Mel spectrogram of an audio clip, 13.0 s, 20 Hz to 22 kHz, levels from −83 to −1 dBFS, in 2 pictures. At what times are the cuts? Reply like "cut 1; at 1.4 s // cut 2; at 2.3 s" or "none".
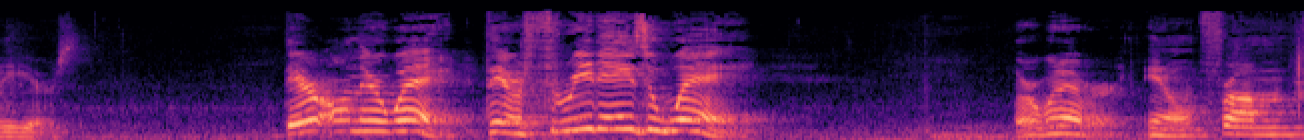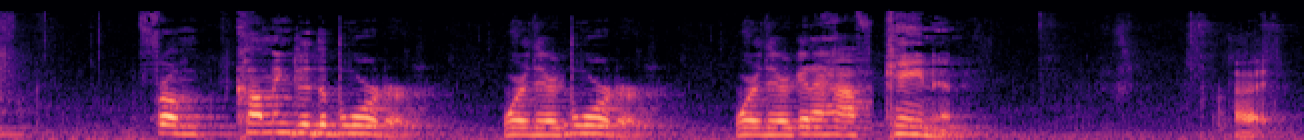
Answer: cut 1; at 9.3 s // cut 2; at 10.9 s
